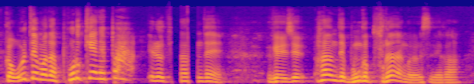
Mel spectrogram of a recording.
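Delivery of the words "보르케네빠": high-pitched cry in local language; mock calling out. Missionary repeating his stock local phrase, high mock call. Mimics phrase yelled at visitors.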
